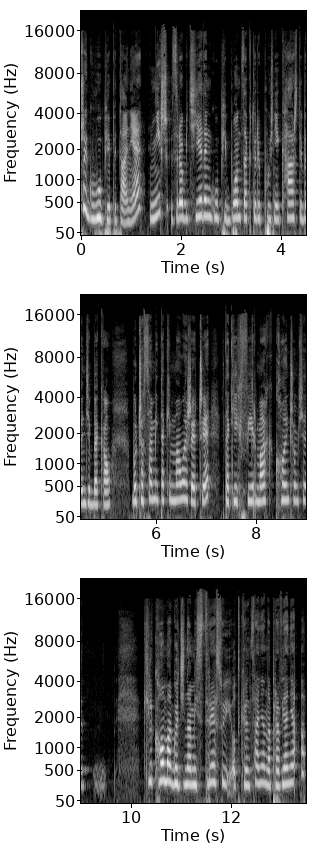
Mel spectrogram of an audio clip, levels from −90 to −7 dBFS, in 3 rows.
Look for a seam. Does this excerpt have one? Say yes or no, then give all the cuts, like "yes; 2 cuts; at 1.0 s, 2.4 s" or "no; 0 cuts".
yes; 1 cut; at 1.3 s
